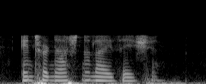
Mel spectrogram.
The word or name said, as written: internationalization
